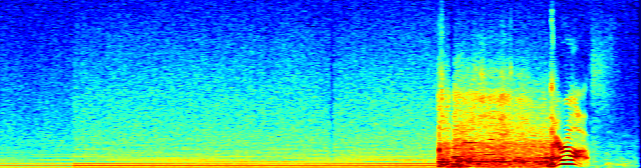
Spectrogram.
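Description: Steady electrical mains hum with a buzzing stack of overtones, stepping up slightly about a second in. About four and a half seconds in, a loud rush of noise lasts about a second, and then a voice starts right at the end.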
